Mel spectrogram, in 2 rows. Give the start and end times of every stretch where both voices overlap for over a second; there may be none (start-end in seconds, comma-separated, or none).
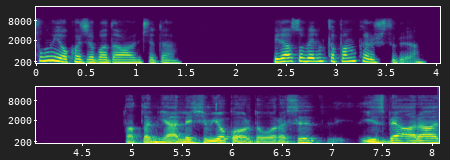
none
